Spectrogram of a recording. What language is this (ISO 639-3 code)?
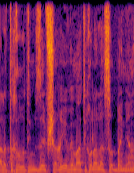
heb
